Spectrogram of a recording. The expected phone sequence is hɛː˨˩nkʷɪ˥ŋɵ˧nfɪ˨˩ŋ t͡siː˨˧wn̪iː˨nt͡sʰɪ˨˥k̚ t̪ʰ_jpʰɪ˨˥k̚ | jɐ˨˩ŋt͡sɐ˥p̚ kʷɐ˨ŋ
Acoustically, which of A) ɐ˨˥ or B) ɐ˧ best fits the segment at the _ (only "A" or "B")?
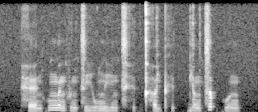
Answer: A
